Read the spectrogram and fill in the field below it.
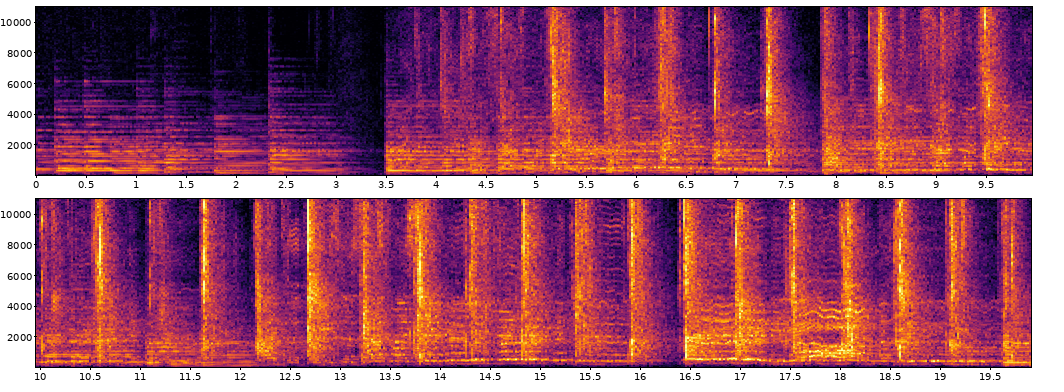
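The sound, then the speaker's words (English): After a few seconds of sustained keyboard chords, an audience starts clapping in a steady, even beat along with the second verse of a sung hymn, the many hands blending into loud, regular claps over the music. “So we're going to sing it again with the second verse, and we're going to clap too.”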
